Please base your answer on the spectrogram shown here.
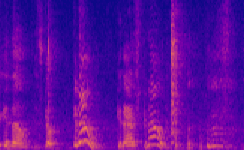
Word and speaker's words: GNOME: shouldn't be calling it GNOME. GNOME. I could care less. Navy conventions don't matter to me when it comes. Oh, I know. I'm sure the G is silent.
